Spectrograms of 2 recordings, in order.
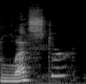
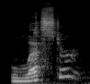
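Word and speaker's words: Leicester: luck that's just pronounced Lester Lester is the the I and the C and the second e just silent Lester okay I had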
